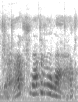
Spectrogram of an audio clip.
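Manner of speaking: badly done, terrible dog voice. Voicing your dog coming over to you, do a really bad dog impression. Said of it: "a really bad impression of a dog".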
